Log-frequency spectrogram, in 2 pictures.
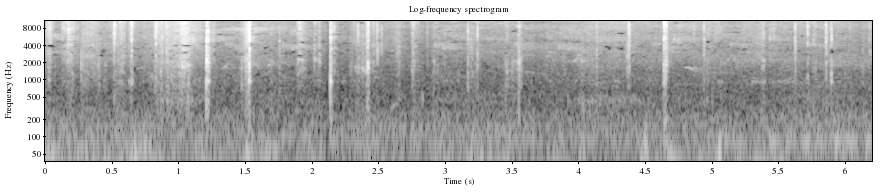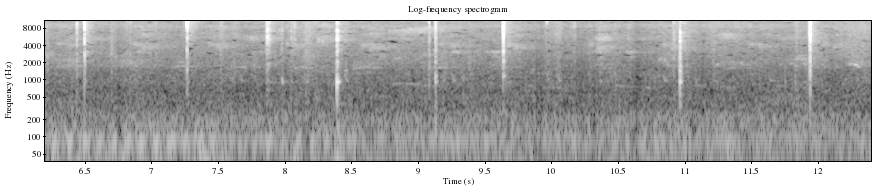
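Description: Steel piston rings clicking against an S195 diesel piston as they are worked into the ring grooves by hand: sharp metallic ticks at irregular intervals, about a dozen in all, with light rustling during the first two seconds.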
